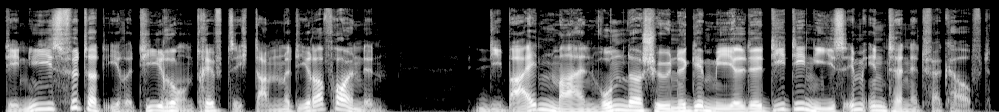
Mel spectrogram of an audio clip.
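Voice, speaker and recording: Male narrator, low voice, slow careful pacing, very varied intonation, dry recording, learner storytelling. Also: wildly swooping pitch, no echo. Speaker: narrator of language-learning stories.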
